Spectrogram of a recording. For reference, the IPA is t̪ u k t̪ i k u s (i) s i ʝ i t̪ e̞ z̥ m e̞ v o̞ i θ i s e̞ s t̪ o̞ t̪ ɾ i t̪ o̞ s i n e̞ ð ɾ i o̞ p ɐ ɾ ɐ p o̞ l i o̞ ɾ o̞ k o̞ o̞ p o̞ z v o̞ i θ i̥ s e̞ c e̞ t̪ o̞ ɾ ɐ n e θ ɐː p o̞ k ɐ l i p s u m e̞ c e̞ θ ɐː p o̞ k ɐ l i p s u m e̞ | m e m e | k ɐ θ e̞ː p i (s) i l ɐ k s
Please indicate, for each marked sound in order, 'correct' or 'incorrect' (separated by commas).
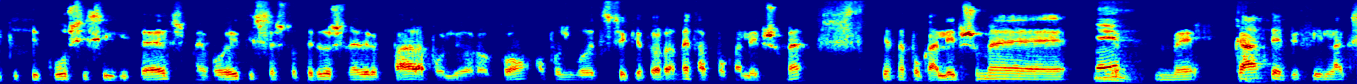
correct, incorrect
